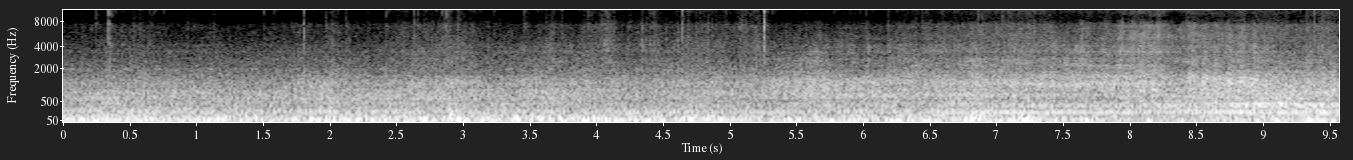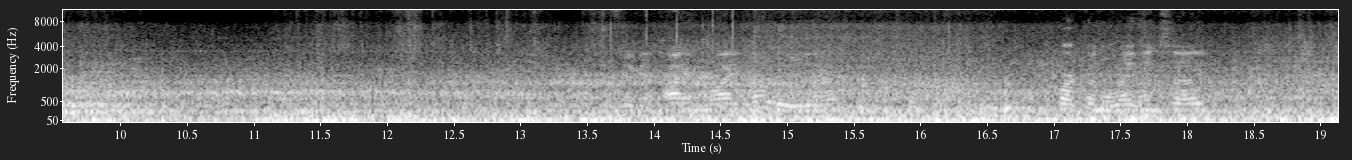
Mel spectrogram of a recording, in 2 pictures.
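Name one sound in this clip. A vehicle's engine rumbles steadily.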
